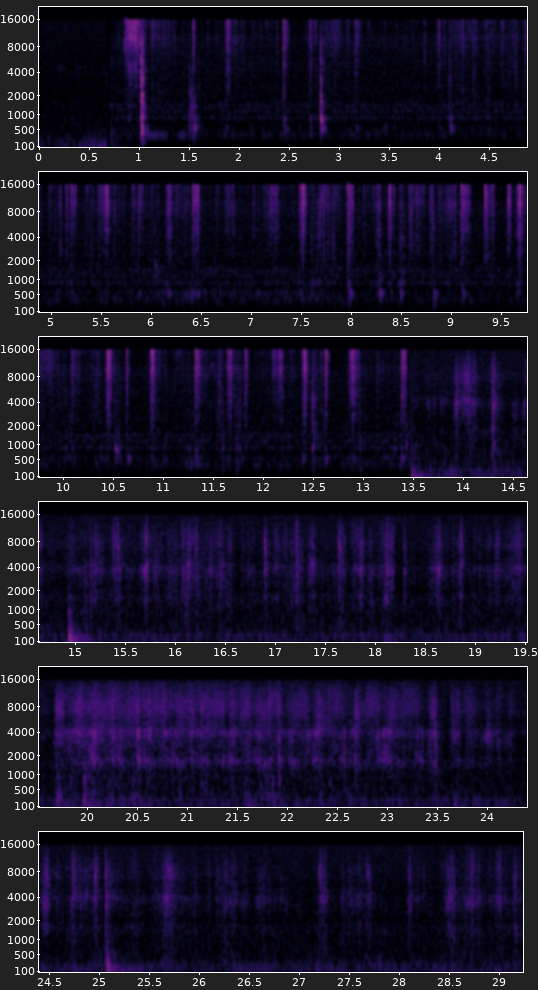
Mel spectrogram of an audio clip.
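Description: Bread dough being handled on a work surface. For the first half there are many sharp, irregular clicks and taps. After that comes softer rustling of disposable gloves and a plastic bench scraper as the dough is divided and rounded into balls.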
